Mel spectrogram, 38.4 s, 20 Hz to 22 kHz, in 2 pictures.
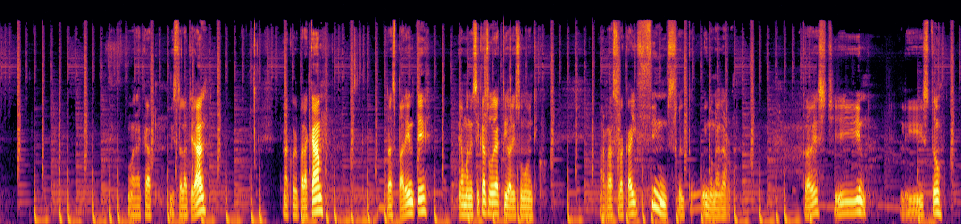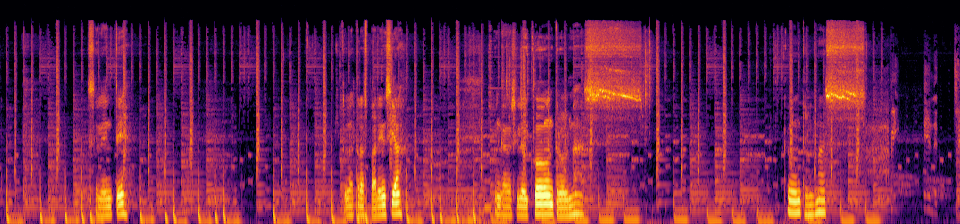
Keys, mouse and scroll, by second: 0.1 scroll up 2, 0.7 shift+middle click, 1.7 middle click, 2.7 KP_3, 5.0 shift+middle click, 6.5 q, 9.8 click, 11.0-12.9 drag, 14.9 click, 15.7-17.1 drag, 18.1-18.8 middle drag, 19.2-24.0 middle drag, 24.3-24.8 scroll down 2, 24.8 middle click, 25.7 q, 26.3-28.4 middle drag, 30.6 ctrl+KP_Add, 33.0-33.7 scroll down 2, 33.7-34.5 middle drag, 35.2 ctrl+KP_Add, 38.0-38.4 scroll down 1.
